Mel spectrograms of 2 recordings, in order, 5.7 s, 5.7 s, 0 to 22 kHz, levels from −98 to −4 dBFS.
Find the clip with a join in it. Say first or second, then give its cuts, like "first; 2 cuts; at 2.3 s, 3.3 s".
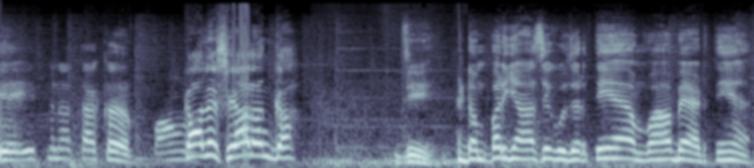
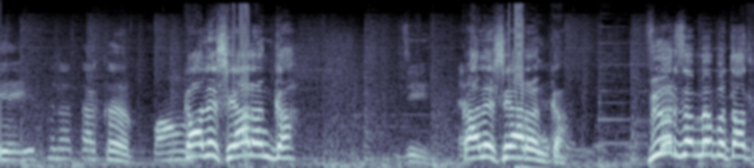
first; 1 cut; at 3.4 s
